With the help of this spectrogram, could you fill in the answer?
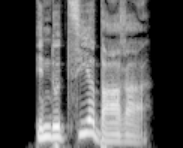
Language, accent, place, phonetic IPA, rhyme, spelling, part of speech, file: German, Germany, Berlin, [ɪndʊˈt͡siːɐ̯baːʁɐ], -iːɐ̯baːʁɐ, induzierbarer, adjective, De-induzierbarer.ogg
- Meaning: 1. comparative degree of induzierbar 2. inflection of induzierbar: strong/mixed nominative masculine singular 3. inflection of induzierbar: strong genitive/dative feminine singular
